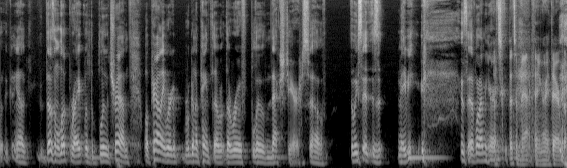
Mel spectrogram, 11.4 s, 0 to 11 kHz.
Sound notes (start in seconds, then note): 8.5 laughs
